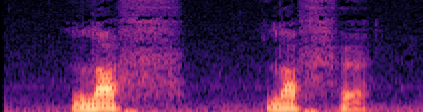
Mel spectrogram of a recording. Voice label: laf laffe, Dutch

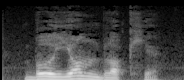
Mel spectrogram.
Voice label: "bouillonblokje", Dutch

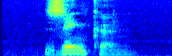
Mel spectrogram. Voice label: "zinken", Dutch

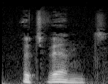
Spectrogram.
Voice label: "twent", Dutch

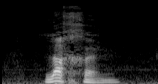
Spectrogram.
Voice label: "lachen", Dutch

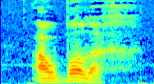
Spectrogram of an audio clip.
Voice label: "oubollig", Dutch

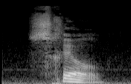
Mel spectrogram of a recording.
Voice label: "schil", Dutch

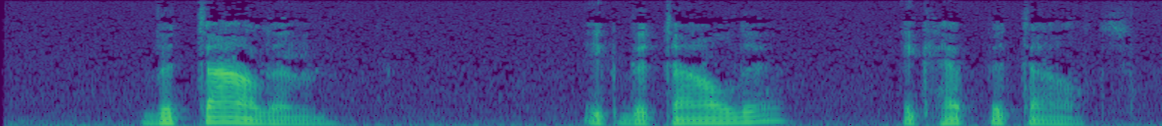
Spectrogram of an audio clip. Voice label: betalen ik betaalde, Dutch

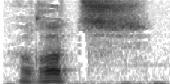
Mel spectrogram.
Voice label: "rots", Dutch

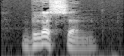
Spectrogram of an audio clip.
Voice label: "blussen", Dutch

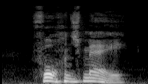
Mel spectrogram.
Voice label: "volgens mij", Dutch

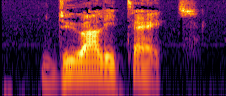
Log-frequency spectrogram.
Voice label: "dualiteit", Dutch

